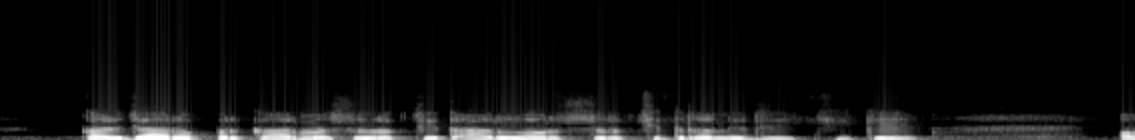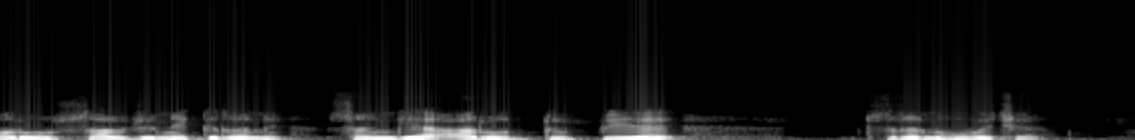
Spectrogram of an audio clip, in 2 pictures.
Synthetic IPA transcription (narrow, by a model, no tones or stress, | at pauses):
kəɾd͡ʒaɾɔpɾəkaːɾmẽsuɾəkʃʰɪt̪aːɾuɔːɾsuɾəkʃʰɪt̪ɾənɾit͡ʃike | ɔːɾusaɾəd͡ʒənɪkɾən | sə̃ŋɡʱea̰ɾud̪upe | ɾənɦoʋɛt͡ʃʰɛ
